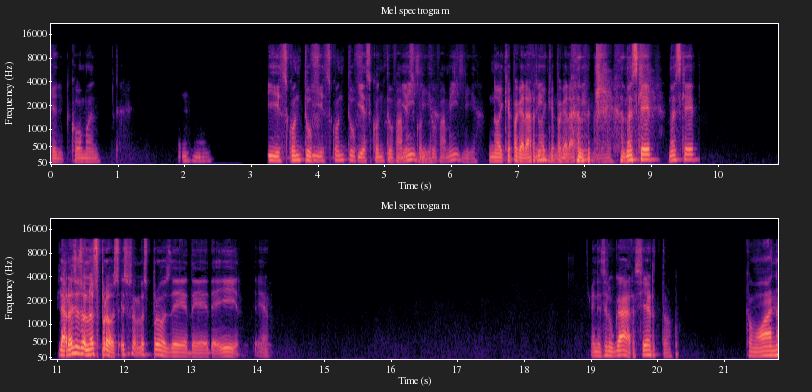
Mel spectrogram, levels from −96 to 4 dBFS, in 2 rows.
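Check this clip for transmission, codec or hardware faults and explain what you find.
There's one fault: a doubled audio track from 3.91 to 9.73 s. The speech gets a flat, full-band echo trailing about 0.7 s behind at roughly 5 dB lower, with no room tail, and it switches on and off abruptly. A second, slower capture path is the likely cause.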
